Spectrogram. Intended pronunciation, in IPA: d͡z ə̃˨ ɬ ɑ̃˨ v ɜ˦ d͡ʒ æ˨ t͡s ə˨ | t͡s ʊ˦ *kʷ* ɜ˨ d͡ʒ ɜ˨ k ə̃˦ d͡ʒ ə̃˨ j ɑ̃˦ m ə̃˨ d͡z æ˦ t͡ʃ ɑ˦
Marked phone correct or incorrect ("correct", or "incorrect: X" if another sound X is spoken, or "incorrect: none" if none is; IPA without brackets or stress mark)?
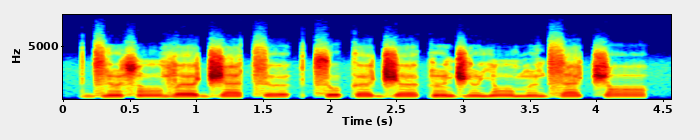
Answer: incorrect: k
